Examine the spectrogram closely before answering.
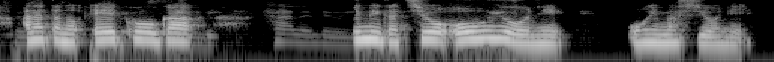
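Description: A woman speaks at a moderate pace with fairly even intonation. Her pitch is fairly high. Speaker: prayer leader. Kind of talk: fervent intercessory prayer. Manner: earnest, impassioned, declaring with conviction.

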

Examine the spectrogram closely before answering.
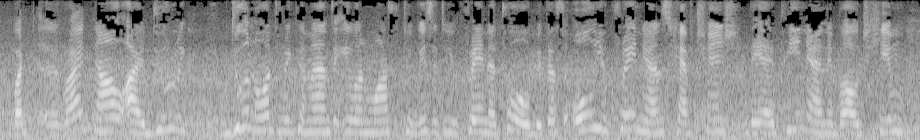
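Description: Over music in the background, a woman speaks at a fairly slow pace with ordinary pitch variation, the sound dry with no echo. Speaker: travel vlogger. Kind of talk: casual vlog chat. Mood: chatty, slightly mocking. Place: street. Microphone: phone near.

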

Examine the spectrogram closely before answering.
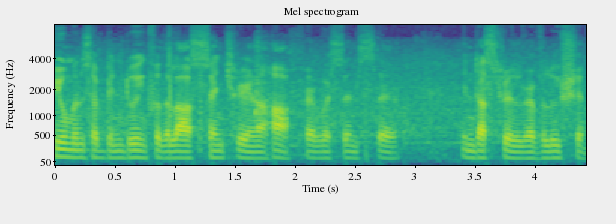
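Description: A man talks with a fairly low pitch. Light background noise sits behind him. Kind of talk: interview answer. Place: bar.

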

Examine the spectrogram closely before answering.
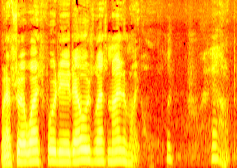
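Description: At a moderate pace, a woman is talking. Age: 50s. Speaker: vlogger. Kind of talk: casual chat. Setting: home. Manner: animated. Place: home room. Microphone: phone near.

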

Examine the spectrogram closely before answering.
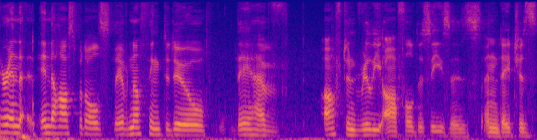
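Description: A man is talking at a moderate pace. His intonation is lively. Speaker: charity stream host. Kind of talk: casual live-stream chat. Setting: live stream. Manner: playful. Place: home room.

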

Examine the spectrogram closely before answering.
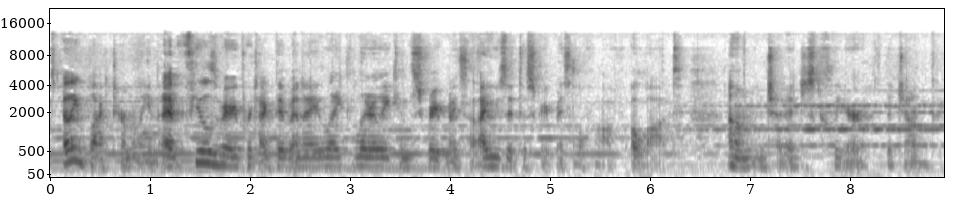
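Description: At a fairly quick pace, a woman speaks while clear music runs in the background. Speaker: spiritual content creator. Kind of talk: casual vlog chat. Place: home room.

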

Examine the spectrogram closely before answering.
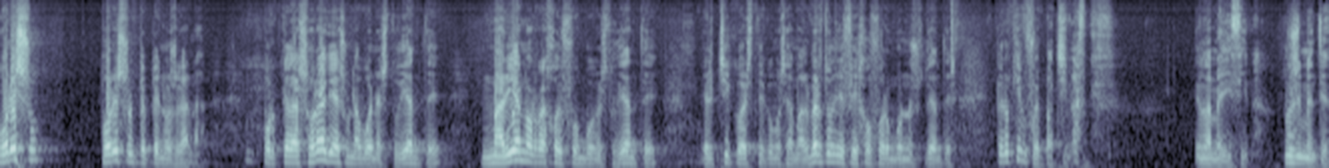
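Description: Talking at a very fast pace with long, frequent pauses, a man uses a dark, mellow tone, a medium pitch and lively intonation. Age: 50s. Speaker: politician and pediatrician; politician. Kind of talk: TV interview. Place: studio.

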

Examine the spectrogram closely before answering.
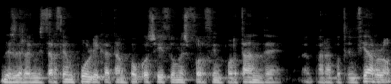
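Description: In a very clean recording with a silent background, a man speaks at a fairly low pitch with a dark, mellow tone, somewhat breathy and with fairly even intonation. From Asturias, Spain. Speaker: software developer. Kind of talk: interview.

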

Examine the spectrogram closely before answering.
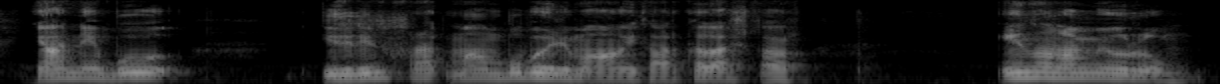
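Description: A man at a fairly high pitch with ordinary pitch variation and long, frequent pauses, on a very clean recording with a silent background. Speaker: fan channel vlogger. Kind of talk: casual vlog monologue. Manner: fast; animated.

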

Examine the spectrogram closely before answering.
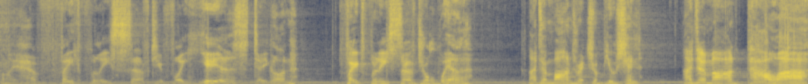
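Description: A man speaks at a medium pitch and a fairly slow pace, his pitch swinging very widely, with clear music in the background. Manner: demanding, fanatical, grasping.

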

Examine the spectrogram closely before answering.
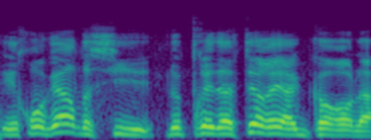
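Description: Dry sound with no echo and ordinary pitch variation. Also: man. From La Ciotat, Provence, France; Provence, France. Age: 70s. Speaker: veteran champion spearfisher. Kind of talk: interview recollection. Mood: warm, enthusiastic reminiscing. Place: waterside. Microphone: lapel.

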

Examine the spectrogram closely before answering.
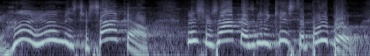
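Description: The voice is a high-pitched, put-on character voice. Its pace is moderate. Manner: bad ventriloquist puppet voice.

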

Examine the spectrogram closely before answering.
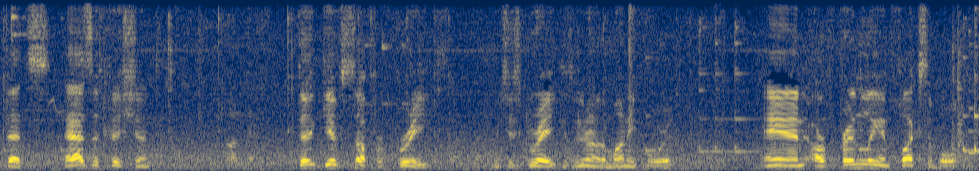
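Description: A man's fairly high-pitched voice comes through with noticeable background noise. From Thailand. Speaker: relief team leader. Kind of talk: casual address to camera.

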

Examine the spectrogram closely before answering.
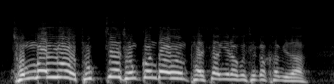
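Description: Very wide pitch swings mark this man's speech. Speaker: youth political activist. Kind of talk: protest speech. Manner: impassioned.

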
